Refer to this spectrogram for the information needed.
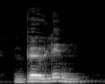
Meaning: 1. cruel woman 2. wife of an executioner
- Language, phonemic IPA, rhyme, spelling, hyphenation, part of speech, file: Dutch, /bøːˈlɪn/, -ɪn, beulin, beu‧lin, noun, Nl-beulin.ogg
